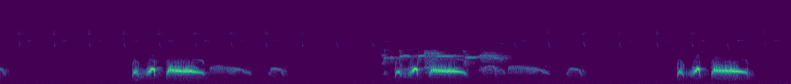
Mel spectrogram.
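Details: Spotted dove giving the driving 'thúc' coo, meant to provoke wild doves: three phrases about three seconds apart. Each has a double note, a long loud coo and soft falling trailing notes, with a faint higher whistle over the middle phrase.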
